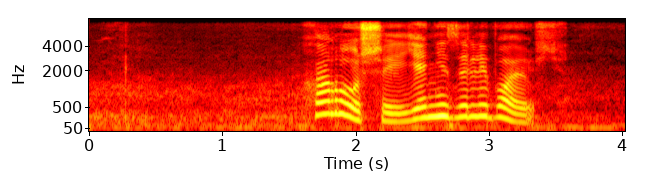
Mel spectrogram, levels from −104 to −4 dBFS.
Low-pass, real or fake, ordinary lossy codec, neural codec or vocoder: 7.2 kHz; fake; none; codec, 16 kHz, 4 kbps, FreqCodec, larger model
